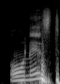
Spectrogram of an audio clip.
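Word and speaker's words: honest: तो यहाँ पे ऑनेस्ट के पहले हम एन का प्रयोग करेंगे क्योंकि एच इज साइलेंट और इसकी शुरुआत हम वॉवेल से करते हैं, ऑनेस्ट।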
